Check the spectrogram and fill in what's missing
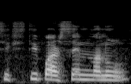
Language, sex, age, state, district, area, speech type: Assamese, male, 60+, Assam, Golaghat, rural, spontaneous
